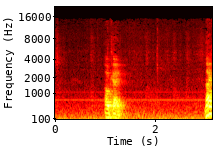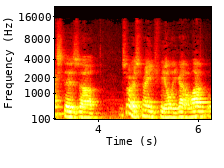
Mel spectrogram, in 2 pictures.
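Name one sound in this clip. A man speaks calmly, close by, in short phrases.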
